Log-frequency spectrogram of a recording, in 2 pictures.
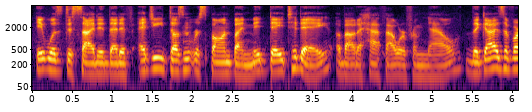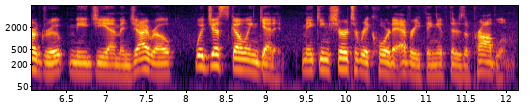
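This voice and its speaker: A man narrating a submitted tabletop gaming story, with expressive, sarcastic asides of his own. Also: mid-range voice, moderate pace, few pauses. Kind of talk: reading a submitted story aloud with commentary.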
